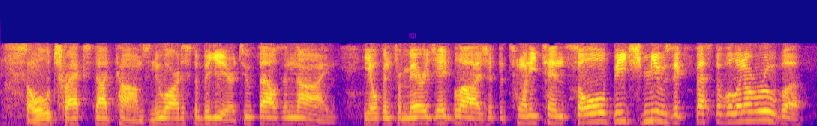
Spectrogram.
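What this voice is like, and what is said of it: Announcer-style introduction voice. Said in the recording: “do my introduction voice”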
